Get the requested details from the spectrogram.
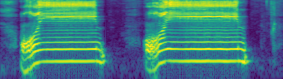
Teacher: حلق کے اوپر والے حصے سے بھاری آواز کے ساتھ اسے پڑھیں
